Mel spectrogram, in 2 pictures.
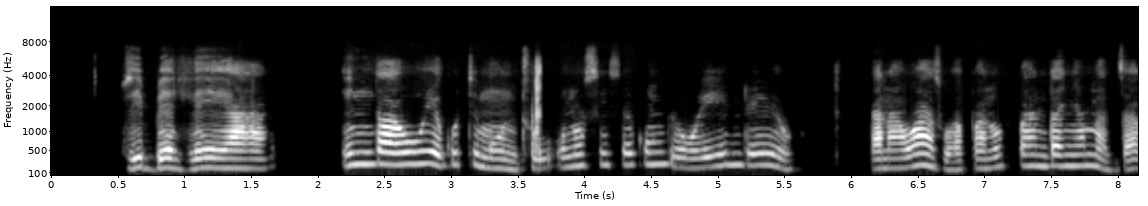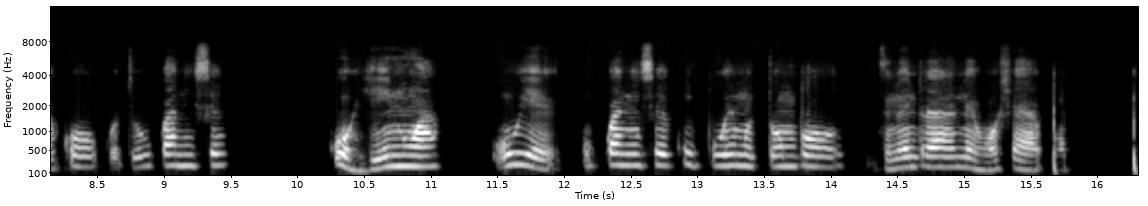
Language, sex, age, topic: Ndau, male, 25-35, health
